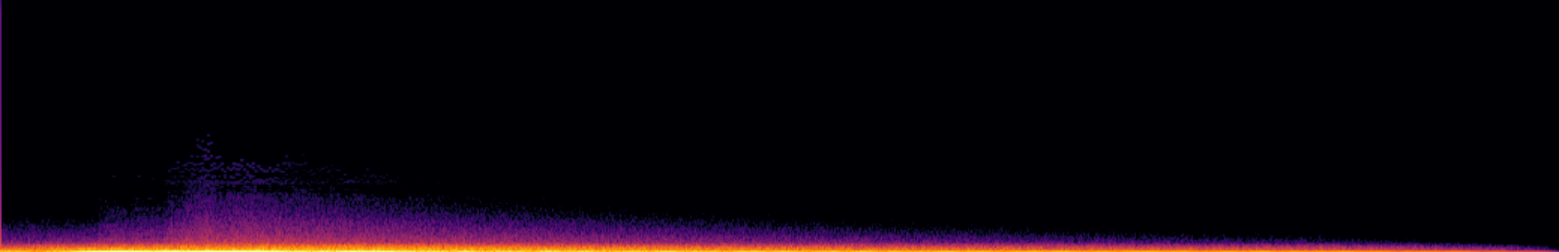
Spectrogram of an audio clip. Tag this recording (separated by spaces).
drone long-reverb-tail ambient deep-space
